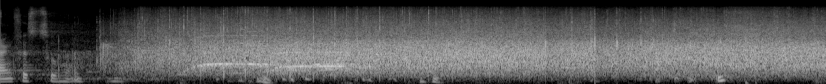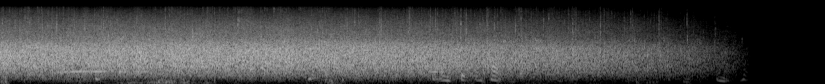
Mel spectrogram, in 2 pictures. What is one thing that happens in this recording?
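A large audience applauds loudly, then the applause slowly fades.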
